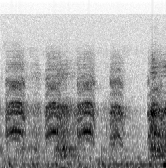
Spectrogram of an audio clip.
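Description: A crow caws loudly outdoors during a workout stretch, five harsh calls in a row with short gaps between them, and no one speaking.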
